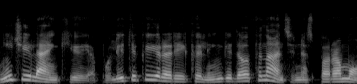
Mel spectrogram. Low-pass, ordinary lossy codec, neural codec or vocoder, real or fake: 10.8 kHz; Opus, 16 kbps; none; real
